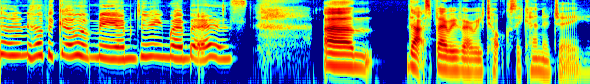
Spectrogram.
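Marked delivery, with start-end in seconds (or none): 0.0-2.5 very high, weepy, tearful crying. Imitating a parent who plays the victim: imitating a crying parent. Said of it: "they were crying and going".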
